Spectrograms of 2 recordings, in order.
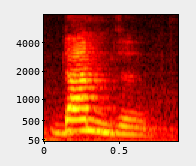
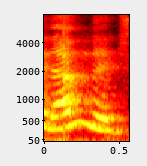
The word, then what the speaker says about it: Damned: Vimos Village of the Damned. No, pero no se dice Damned, se dice Damned.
